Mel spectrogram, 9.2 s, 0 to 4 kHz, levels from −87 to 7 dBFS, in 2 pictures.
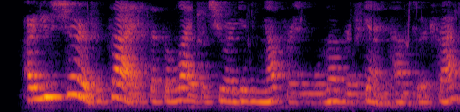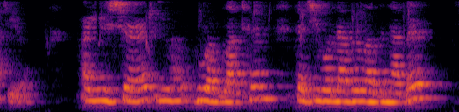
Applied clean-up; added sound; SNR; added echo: neural separator model SepFormer DNS4.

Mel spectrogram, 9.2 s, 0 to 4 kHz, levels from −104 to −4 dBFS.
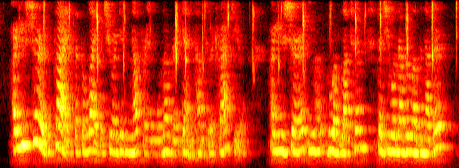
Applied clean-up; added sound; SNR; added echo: none; Drip; 16 dB; reverberation time 0.7 s.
